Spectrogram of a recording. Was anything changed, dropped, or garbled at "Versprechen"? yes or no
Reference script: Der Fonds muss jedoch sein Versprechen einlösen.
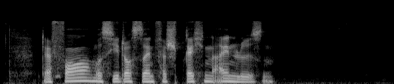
no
